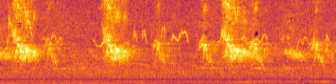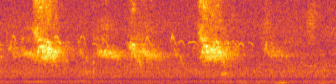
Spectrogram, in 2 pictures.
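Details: Common swift screaming repeatedly, with harsh shrill bursts roughly every second and wavering high squiggles between them, over a low background hum.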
